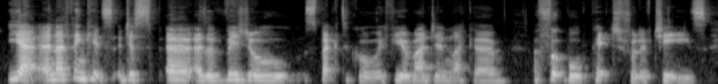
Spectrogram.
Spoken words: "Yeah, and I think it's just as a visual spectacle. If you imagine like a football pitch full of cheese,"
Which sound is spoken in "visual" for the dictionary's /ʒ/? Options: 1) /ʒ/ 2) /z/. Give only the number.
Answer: 1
